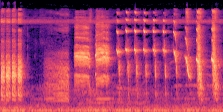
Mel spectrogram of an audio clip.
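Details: Nias hill myna lure recording to prompt other mynas to sing. Harsh croaking squawks and nasal honks are followed by a steady series of evenly spaced clipped notes, ending in rising squeals.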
